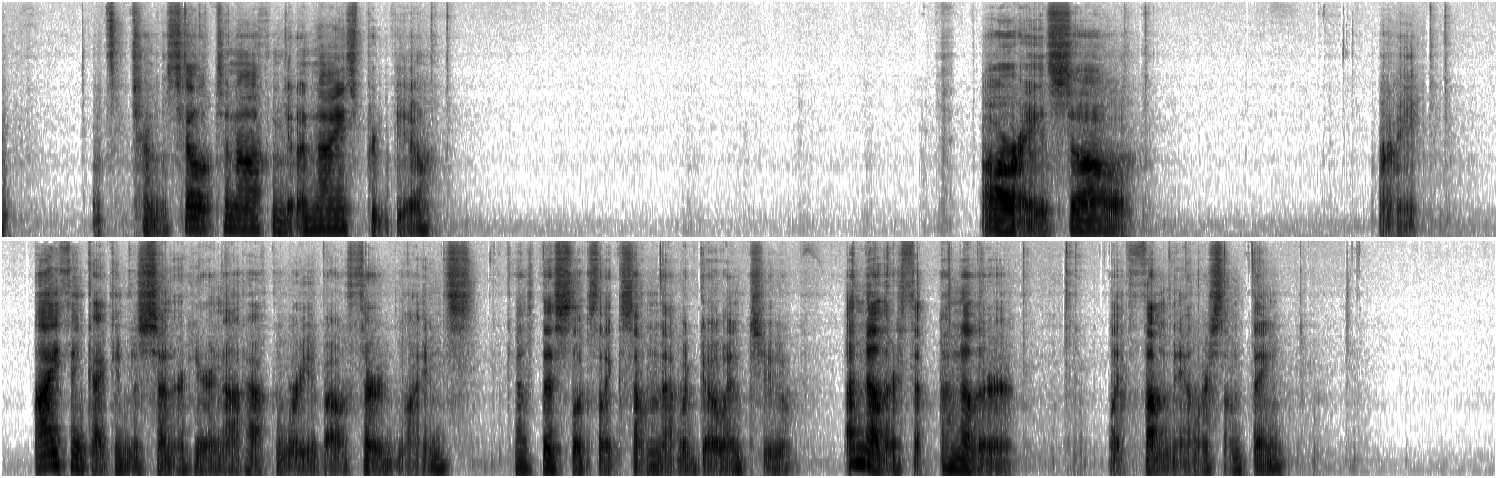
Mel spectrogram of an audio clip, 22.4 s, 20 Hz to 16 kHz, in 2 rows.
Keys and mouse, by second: 1.4 click, 8.5 click, 10.8 click, 12.2 click, 13.6-18.9 drag.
